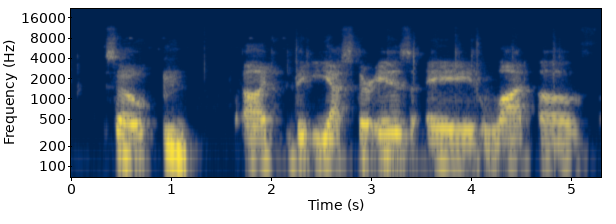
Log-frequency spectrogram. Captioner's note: cough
